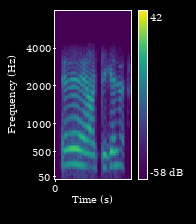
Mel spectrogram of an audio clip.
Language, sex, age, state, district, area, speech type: Nepali, female, 18-30, West Bengal, Kalimpong, rural, conversation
